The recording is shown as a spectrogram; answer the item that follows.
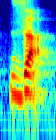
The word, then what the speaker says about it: za: Dalam bahasa Jepang, 8 itu dibacanya ya, 9 itu dibacanya ku, dan angka 3 itu dibacanya za.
